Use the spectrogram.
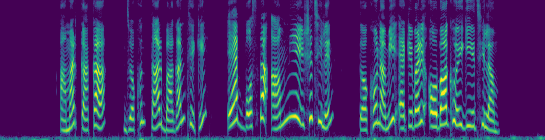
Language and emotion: Bengali, surprised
